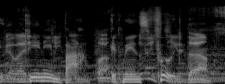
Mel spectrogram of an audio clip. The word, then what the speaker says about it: kinimpa: We just say kinimpa. It means food. Kinimpa.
